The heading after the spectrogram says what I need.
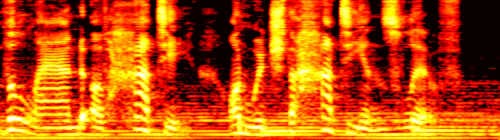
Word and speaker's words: Hatti: cities, they'll still be called the people of Hatti, which the Israelites are going to mispronounce in the Bible as Hittites.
